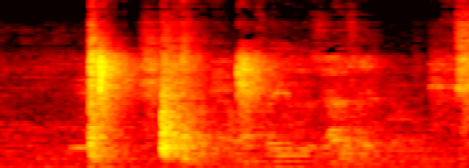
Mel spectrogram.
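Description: Billiard balls clack together.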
